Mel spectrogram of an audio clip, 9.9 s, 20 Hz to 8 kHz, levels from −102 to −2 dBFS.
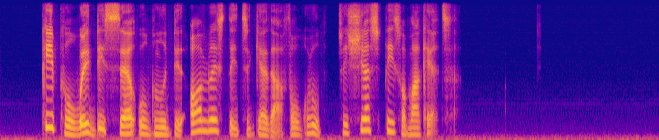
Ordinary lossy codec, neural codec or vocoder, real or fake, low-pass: none; autoencoder, 22.05 kHz, a latent of 192 numbers a frame, VITS, trained on many speakers; fake; 7.2 kHz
